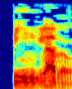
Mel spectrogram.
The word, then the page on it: tinglado: espagnol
